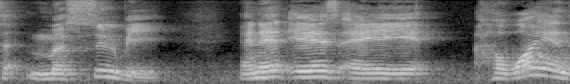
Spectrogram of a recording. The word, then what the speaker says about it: Musubi: That's exactly how you pronounce it, Musubi.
